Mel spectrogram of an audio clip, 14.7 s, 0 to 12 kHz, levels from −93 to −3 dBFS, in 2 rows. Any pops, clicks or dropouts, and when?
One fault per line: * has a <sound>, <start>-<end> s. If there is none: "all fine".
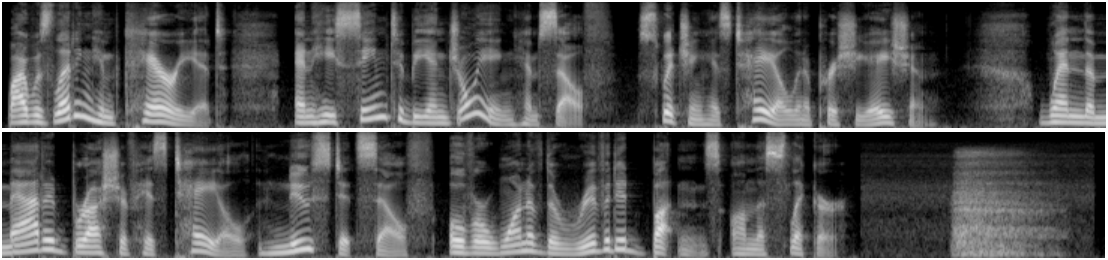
* has a sigh, 13.7-14.5 s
